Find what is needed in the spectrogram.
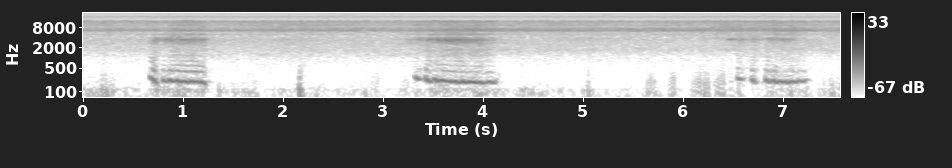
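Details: Sleeping cat: soft, regular snores, a short nasal snore on each breath at about 20 breaths a minute; snoring.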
